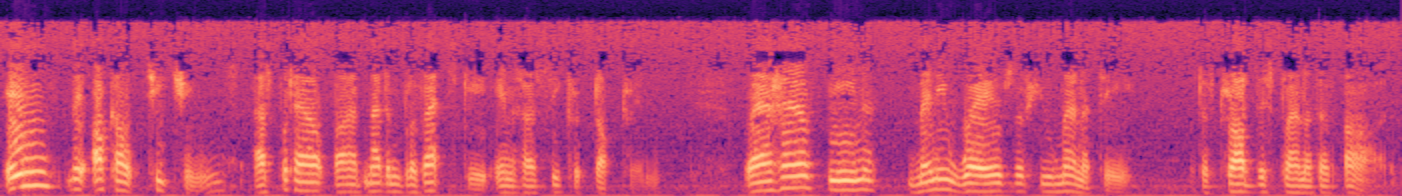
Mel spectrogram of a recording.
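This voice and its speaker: A man giving a measured expository talk as a guest speaker, deliberate and pausing between short phrases. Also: medium pitch, very animated, slightly rough. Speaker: guest speaker on occult teachings. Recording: narrow, tinny old radio recording.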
